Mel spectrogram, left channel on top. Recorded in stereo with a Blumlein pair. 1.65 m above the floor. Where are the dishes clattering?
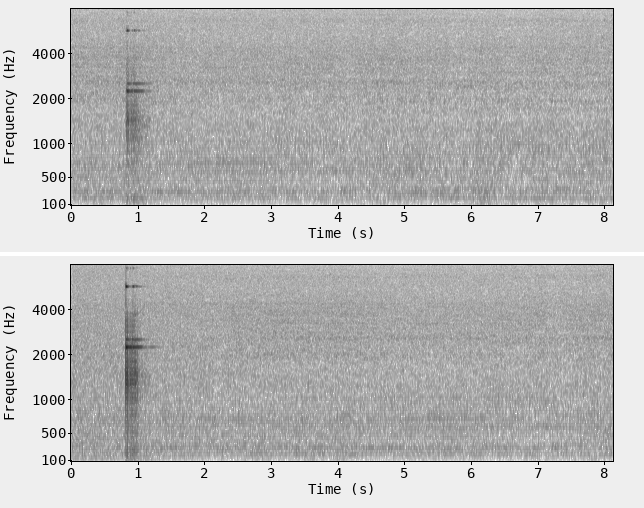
45° right, 2 m.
